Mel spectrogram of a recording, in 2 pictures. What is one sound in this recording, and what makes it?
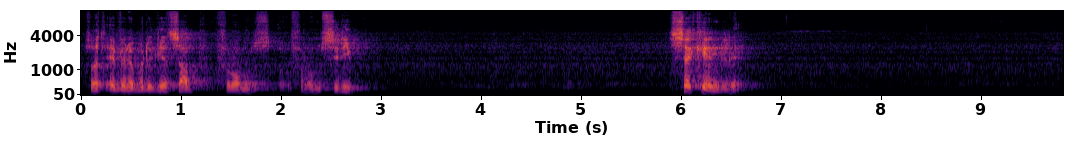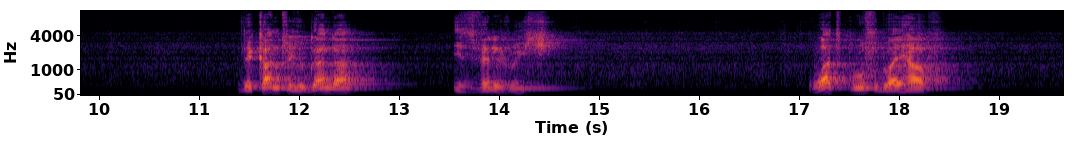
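An elderly man speaks slowly and deliberately through a microphone, with long pauses, in an echoing hall.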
